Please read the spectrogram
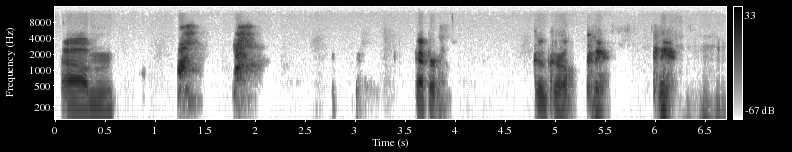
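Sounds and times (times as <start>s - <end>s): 
speech: 0.1s - 1.4s, 3.6s - 4.0s, 4.8s - 6.7s
dog barking: 1.2s - 2.1s.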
